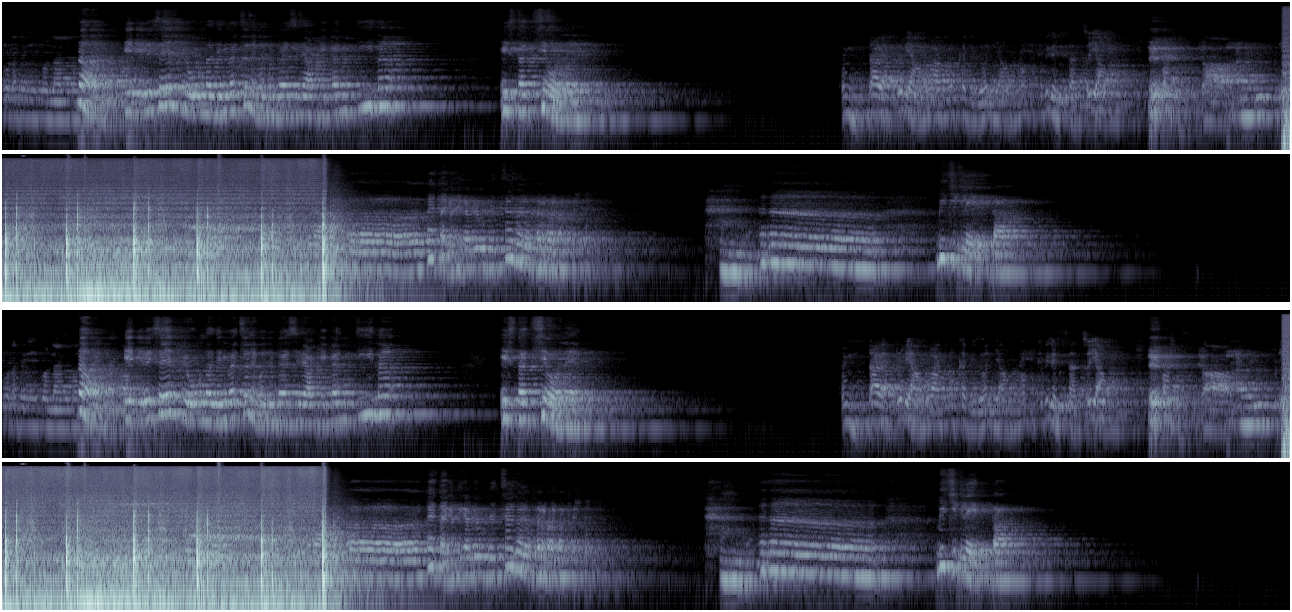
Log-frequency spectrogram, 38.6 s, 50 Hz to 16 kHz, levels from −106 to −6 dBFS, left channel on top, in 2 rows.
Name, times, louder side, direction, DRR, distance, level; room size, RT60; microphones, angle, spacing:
voice 1, 0.0-2.0 12.6-16.7 17.4-17.6 18.0-18.5 19.1-21.2 30.1-30.6, equal, 85° right, 1 dB, 5.6 m, -56 dB
voice 2, 1.1-1.5 1.8-6.0 7.5-8.7 17.2-17.5 18.4-19.0 21.6-22.9 23.3-28.2 29.9-30.1 30.7-32.9 33.3-34.5, right 1 dB, 65° right, -1 dB, 2.9 m, -48 dB
sound 1, 19.2-24.2, right 2 dB, 35° right, 0.5 m, -31 dB
27.5 x 25.5 x 6.5 m, 2.1 s
head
